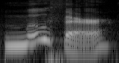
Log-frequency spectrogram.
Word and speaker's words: Moother: From Moother, pronounced like Uther, as in Uther the Lightbringer from WoW lore, Rhett Paladin from Synthetic Guild Area 52 server.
